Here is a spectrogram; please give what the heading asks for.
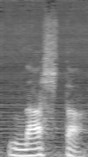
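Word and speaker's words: ناشتہ: they are using breakfast, they are not saying nashta, because we always use in our family, uh,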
